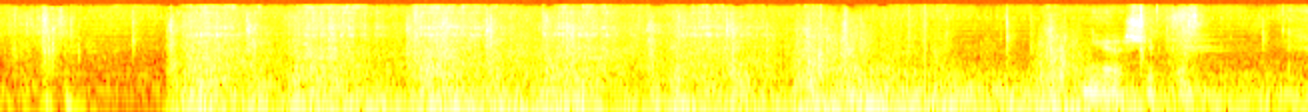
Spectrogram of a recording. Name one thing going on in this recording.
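Footsteps thud on wooden rungs.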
